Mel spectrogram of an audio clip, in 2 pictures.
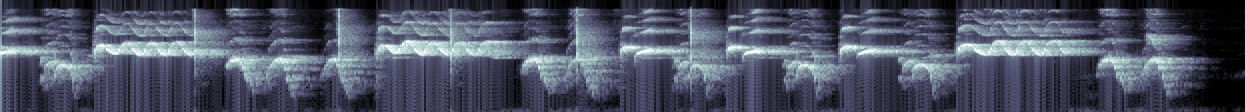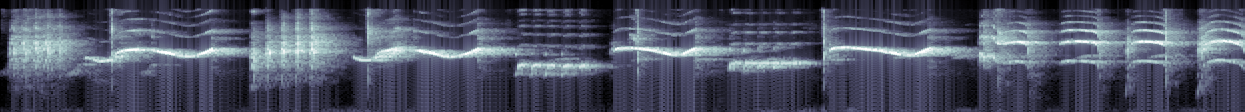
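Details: Tame captive Asian pied starling in lively song used to lure other starlings into replying: continuous varied whistles, slurred rising and falling notes and harsh chattering bursts, one brief pause, then carries on.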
